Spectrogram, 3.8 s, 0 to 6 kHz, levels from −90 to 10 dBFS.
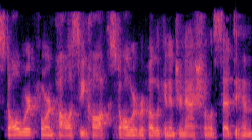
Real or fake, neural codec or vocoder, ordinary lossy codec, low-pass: real; none; AAC, 24 kbps; 5.4 kHz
